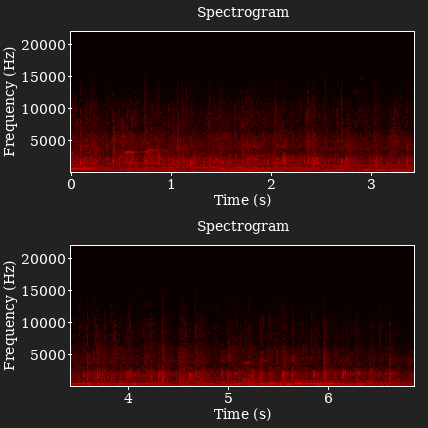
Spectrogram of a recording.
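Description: Sustained audience applause for couples married in October as they come up onto the stage, a dense, steady wash of many hands clapping at an even loudness for several seconds, with faint voices and a low rhythmic thump underneath.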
